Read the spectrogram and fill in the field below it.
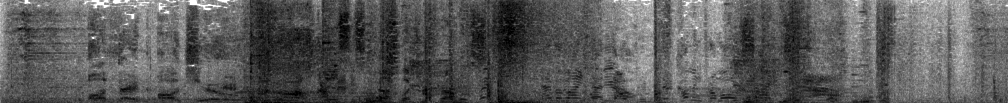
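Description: Blades clash and thud in a close fight.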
